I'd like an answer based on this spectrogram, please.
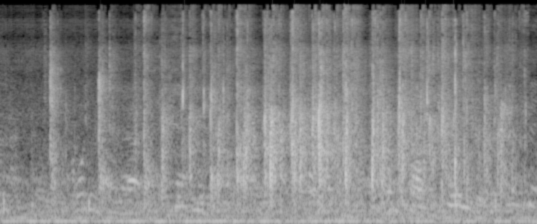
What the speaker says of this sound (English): Clap for yourselves. Clap for yourselves.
